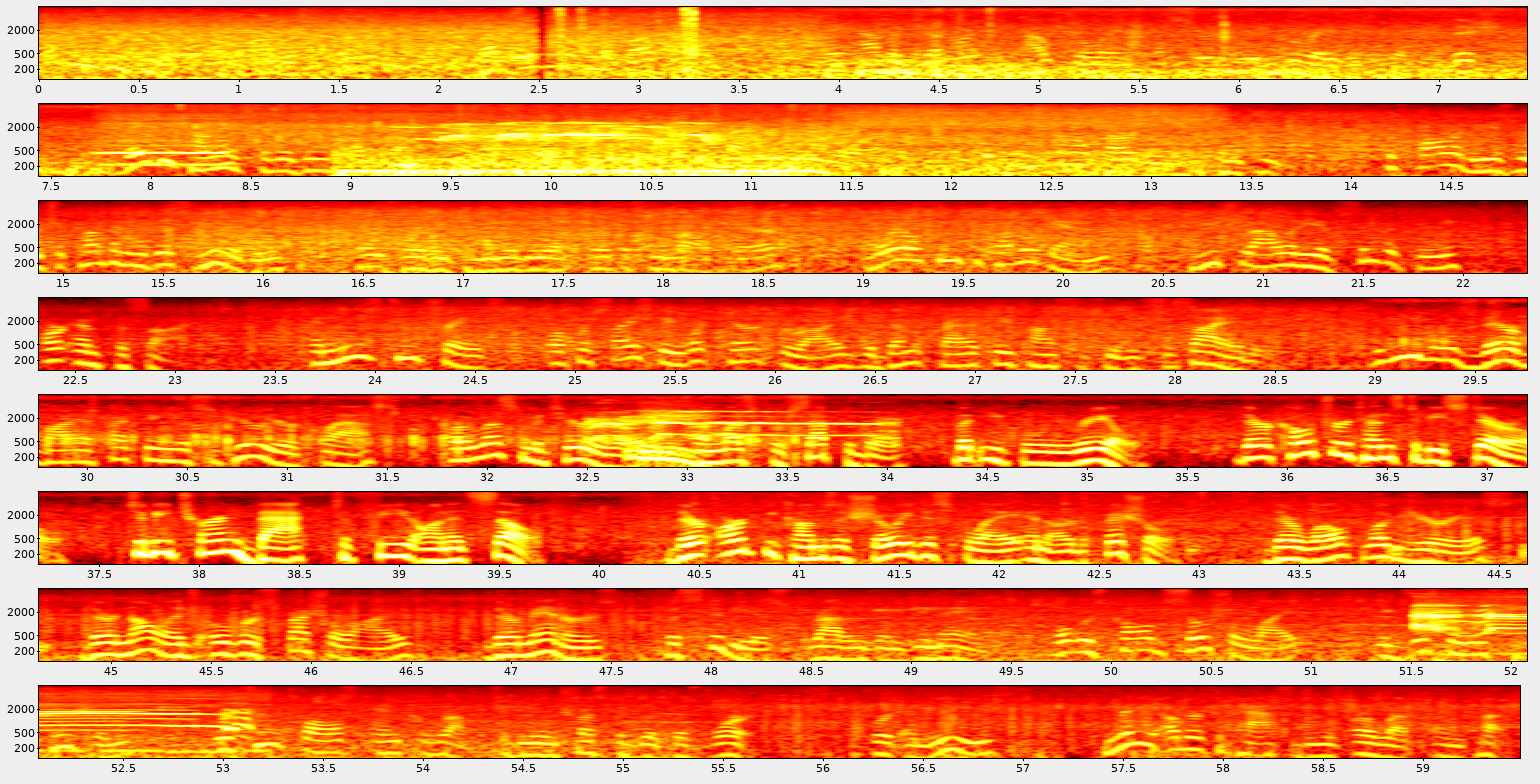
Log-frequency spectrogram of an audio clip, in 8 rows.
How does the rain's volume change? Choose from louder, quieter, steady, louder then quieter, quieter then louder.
quieter.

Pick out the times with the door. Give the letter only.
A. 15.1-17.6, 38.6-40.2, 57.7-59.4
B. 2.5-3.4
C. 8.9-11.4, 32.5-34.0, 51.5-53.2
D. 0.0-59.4
B.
